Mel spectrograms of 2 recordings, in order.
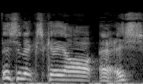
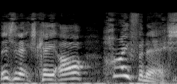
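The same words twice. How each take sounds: First: The letters run together with no break. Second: There is a break before the final S. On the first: The speaker calls it wrong. "don't shout to your car mate" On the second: The speaker calls it right. "You have to shout"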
